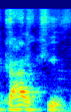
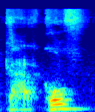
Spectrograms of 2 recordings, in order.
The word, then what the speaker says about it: Kharkov: Kupiansk, in direzione di Kharkov. Il primo che dice Kharkiv lo prendo a calci perché si dice Kharkov in russo.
